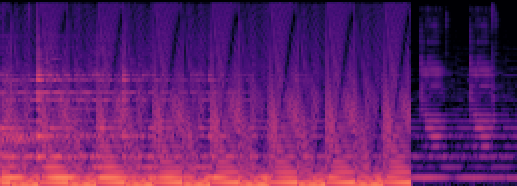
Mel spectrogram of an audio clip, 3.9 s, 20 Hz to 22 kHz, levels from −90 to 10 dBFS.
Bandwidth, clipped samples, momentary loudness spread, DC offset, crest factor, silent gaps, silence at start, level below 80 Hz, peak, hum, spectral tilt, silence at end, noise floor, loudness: over 20 kHz; under 0.1%; 15 LU; under 0.1%; 14 dB; none; 0 s; -28 dBFS; -8 dBFS; none; -7 dB/octave; 0.2 s; -42 dBFS; -23 LUFS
